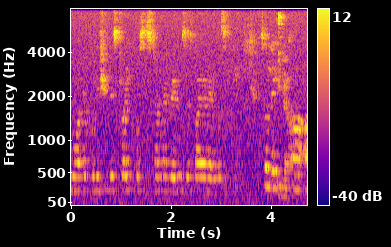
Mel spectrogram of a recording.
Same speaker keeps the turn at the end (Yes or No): Yes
